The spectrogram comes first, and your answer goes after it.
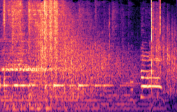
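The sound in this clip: Gunfire during Dutch Defence military training, heard as dense, continuous loud shooting with overlapping reports and a sustained rumbling, hard texture throughout.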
